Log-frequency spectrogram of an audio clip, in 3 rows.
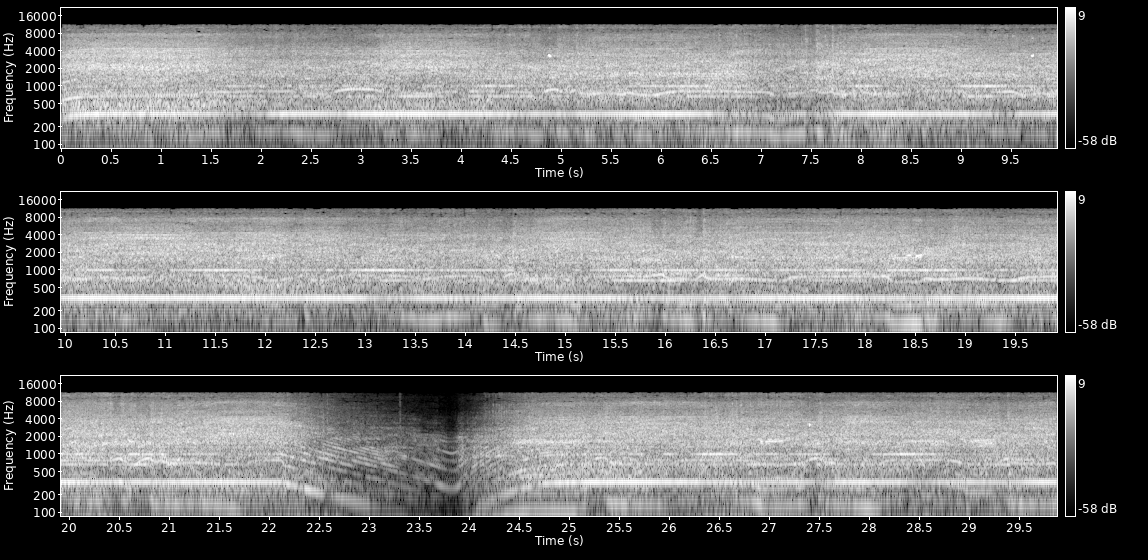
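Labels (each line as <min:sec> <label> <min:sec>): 0:00.0 A vacuum cleaner is running loudly and continuously indoors. 0:22.6
0:22.7 A vacuum cleaner stops running indoors. 0:24.2
0:24.2 A vacuum cleaner is running loudly indoors. 0:29.9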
